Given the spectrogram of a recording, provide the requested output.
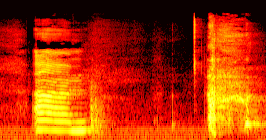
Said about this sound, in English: My cat. Cough.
